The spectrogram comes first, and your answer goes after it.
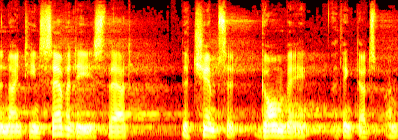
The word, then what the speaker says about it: Gombe: But then, of course, Goodall showed in the 1970s that the chimps at Gombe, I think I'm pronouncing that correctly, yep, would go on raiding parties, right?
